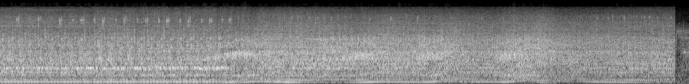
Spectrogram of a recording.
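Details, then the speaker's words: Camaro project car V8, used engine, being blipped; harsh clattering knock over the revs, rough and diesel-like; owner suspects rod knock, wrist pin slap or piston slap, unconfirmed, and engine is going for a complete rebuild. "particularly on the rods because that's gonna have rod knock and I've either got that or wrist pins slap going on or piston slap going on right now in the car and it sounds horrible"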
